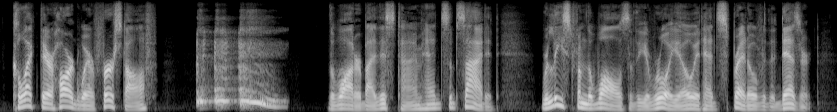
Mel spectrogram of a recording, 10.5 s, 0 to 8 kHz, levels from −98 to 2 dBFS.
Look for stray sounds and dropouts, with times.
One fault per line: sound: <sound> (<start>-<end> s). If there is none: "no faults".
sound: throat clearing (2.4-3.6 s)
